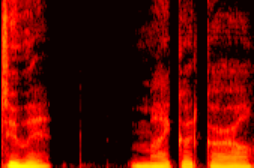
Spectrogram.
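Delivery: lightly voiced low, firm husband; a hint of a commanding husband; husband's low command. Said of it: "he was straight up like".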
